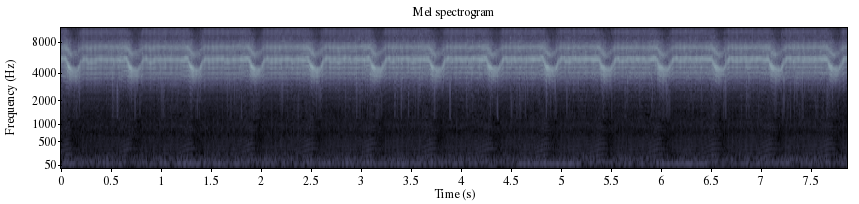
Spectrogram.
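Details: Close-up cicada giving a loud, shrill buzz broken by regular dips, roughly two pulsing beats every second, in a steady, throbbing rhythm.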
